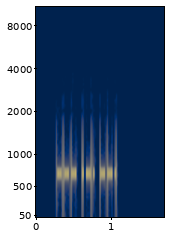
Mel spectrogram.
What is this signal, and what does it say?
Morse code, heard as a keyed tone, about 50 wpm, 700 Hz. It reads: ORG
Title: ARRL Sections 50wpm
